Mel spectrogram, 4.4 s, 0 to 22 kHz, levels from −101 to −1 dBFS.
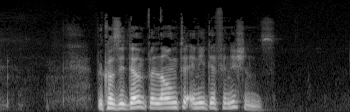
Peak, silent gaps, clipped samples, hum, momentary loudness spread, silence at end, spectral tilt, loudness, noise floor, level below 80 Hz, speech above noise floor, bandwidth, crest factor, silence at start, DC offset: -8 dBFS; none; under 0.1%; none; 15 LU; 1.1 s; -7.5 dB/octave; -25 LUFS; -73 dBFS; -80 dBFS; 49 dB; 10.5 kHz; 20 dB; 1.25 s; under 0.1%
